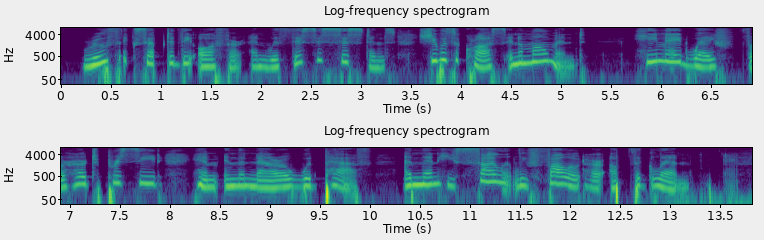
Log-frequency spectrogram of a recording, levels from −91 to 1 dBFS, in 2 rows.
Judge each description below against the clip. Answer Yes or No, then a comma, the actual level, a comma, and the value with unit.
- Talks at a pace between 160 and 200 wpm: No, average, 150 wpm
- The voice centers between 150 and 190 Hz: No, high, 205 Hz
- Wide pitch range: Yes, wide, 6.2 semitones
